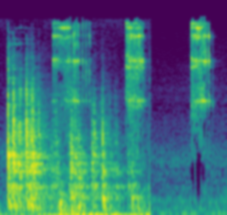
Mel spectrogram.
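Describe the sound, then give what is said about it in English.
Ratcheting clicks of a wrench being worked, in a few quick bursts with a sharp, bright metallic edge; a short pause comes before the last burst. “pass me the wrench”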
